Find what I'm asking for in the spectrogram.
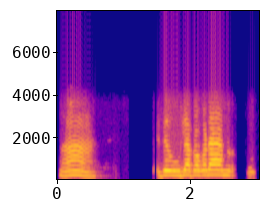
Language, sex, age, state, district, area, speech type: Odia, female, 60+, Odisha, Jharsuguda, rural, conversation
